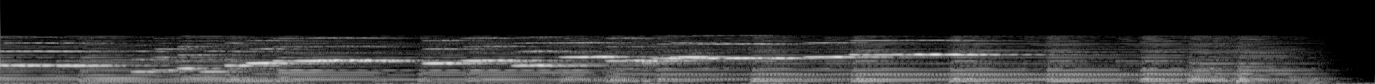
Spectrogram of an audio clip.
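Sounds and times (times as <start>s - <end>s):
flute: 0.0s - 10.8s.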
